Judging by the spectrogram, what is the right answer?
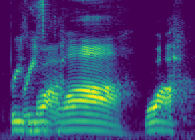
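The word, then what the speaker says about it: BriseBois: Breeze Bois. That's so fun to say when you get the pronunciation down.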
